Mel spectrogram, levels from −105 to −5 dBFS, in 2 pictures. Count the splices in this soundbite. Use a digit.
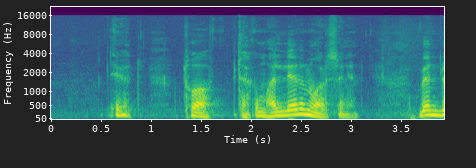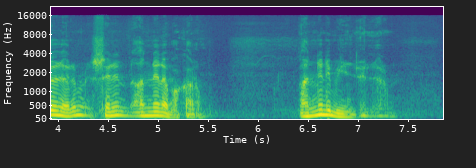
0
